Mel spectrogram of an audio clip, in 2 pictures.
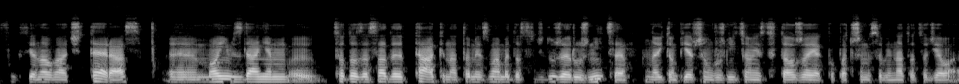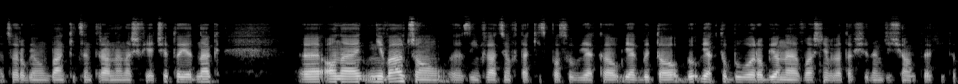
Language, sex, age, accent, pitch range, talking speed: Polish, male, 30-49, native, 110-125 Hz, 180 wpm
